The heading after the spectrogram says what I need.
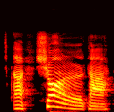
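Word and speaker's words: sciolta: Sci is she. S-C-I-O is shaw, so it's a soft. It's the I that makes the S-C weak or soft, right? Sciɔlta, sciɔlta. So now we have an open O in the middle of the word on the stress, sciɔlta.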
